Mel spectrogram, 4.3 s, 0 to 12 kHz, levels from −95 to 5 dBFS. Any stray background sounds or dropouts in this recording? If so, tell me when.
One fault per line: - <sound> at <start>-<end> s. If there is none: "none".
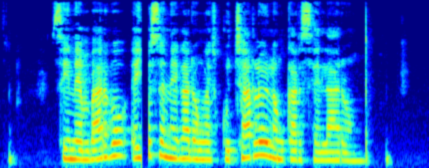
- dropout at 1.4-1.5 s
